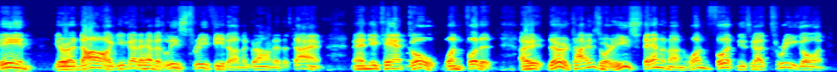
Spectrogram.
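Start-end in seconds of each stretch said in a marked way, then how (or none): 0.0-6.6 acted, pitched-up, put-on scolding tone. Retelling a moment with a dog in booties: retelling yelling at a dog. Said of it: "I'm yelling at Bean".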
